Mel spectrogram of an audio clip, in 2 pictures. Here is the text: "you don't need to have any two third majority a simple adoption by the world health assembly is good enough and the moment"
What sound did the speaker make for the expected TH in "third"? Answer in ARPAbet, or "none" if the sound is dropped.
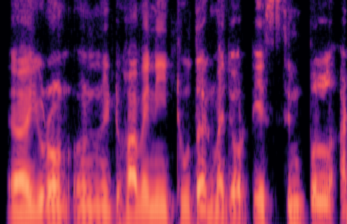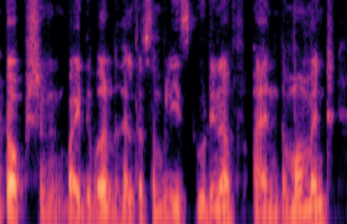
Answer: T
